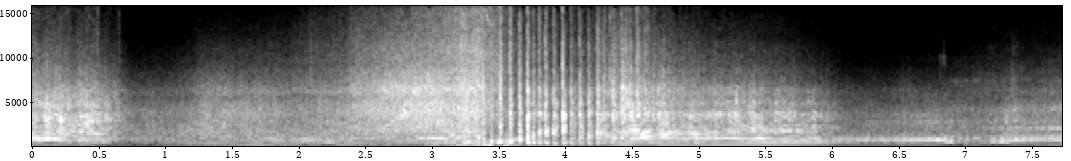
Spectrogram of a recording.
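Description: A rally car engine roars at high revs, shifting pitch as it speeds past.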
